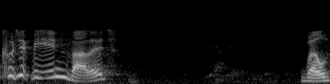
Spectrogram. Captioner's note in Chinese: 無聲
